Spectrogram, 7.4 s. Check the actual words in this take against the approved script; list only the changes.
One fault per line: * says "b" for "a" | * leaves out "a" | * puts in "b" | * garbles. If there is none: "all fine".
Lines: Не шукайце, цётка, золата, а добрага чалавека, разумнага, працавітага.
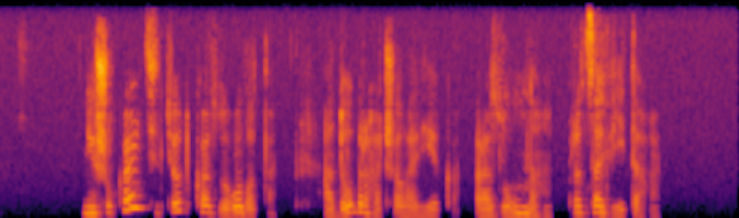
all fine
